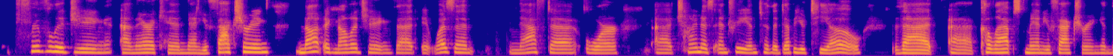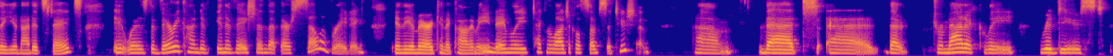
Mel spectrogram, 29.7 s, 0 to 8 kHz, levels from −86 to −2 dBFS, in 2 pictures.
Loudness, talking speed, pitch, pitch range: -23 LUFS, 95 wpm, 195 Hz, 180-215 Hz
